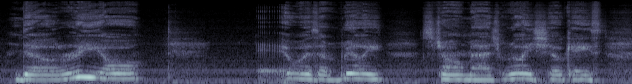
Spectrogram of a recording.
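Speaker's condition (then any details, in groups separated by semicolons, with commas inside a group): Cerebral palsy; wheelchair bound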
